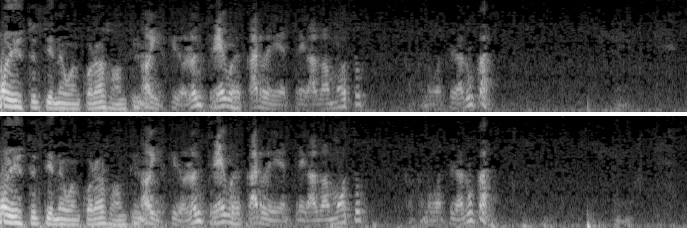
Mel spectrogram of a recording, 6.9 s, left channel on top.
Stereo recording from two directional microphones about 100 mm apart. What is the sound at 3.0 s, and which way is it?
Speech, 25° left (ahead or behind).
